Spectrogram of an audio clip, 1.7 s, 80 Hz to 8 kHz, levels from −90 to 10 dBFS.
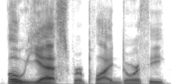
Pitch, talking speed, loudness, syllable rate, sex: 100 Hz, 140 wpm, -20 LUFS, 4.7 syllables/s, male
